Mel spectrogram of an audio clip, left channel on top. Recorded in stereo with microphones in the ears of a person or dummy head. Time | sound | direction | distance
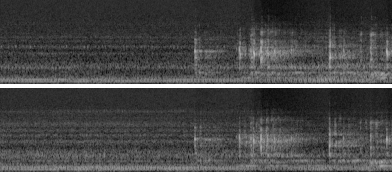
1.9 | typing on a keyboard | 5° left (ahead or behind) | 7.5 m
